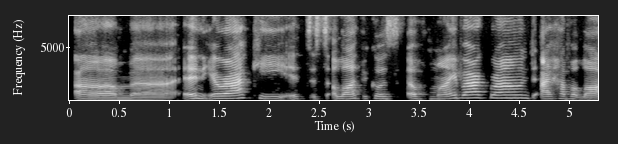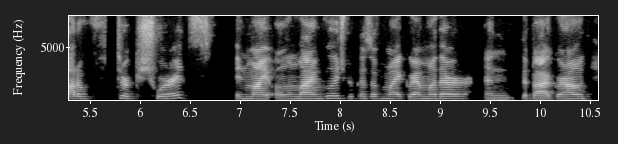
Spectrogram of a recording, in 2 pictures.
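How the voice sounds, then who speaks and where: A woman's voice: mid-range voice, a little slow, hardly any pauses, pushed and bright, smooth, no room sound. A woman in her thirties from Iraq whose first language is Arabic, chatting as a podcast guest in a rambling way, often correcting herself mid-sentence. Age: 30s. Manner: rambling, self-correcting, many fillers. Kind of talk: casual chat.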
